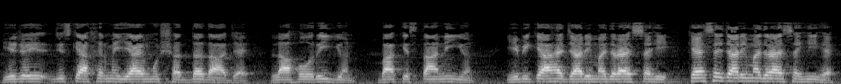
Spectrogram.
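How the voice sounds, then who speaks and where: A man's voice: mid-range voice, fairly even intonation. Man teaching grammar, questioning the class. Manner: asks the class questions and answers them himself, repeats key terms slowly. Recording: dull lo-fi recording.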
